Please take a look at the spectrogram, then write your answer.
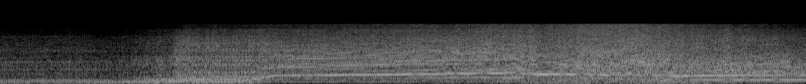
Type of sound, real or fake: real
